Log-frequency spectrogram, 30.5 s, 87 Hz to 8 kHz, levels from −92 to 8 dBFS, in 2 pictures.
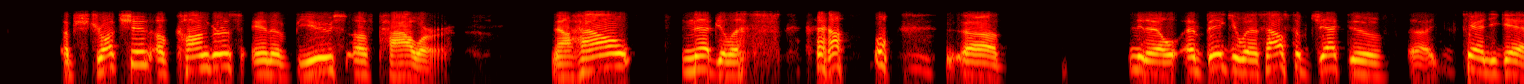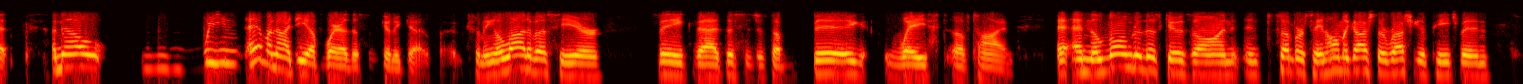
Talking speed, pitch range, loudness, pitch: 135 wpm, 135-215 Hz, -29 LUFS, 160 Hz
